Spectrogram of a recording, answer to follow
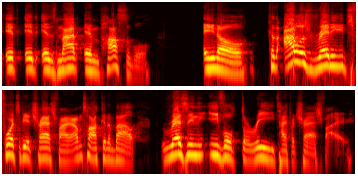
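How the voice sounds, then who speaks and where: A man's voice: on the high side, fairly bright tone. A man hosting a podcast, chatting casually about movies in an informal, emphatic way. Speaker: podcast host.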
